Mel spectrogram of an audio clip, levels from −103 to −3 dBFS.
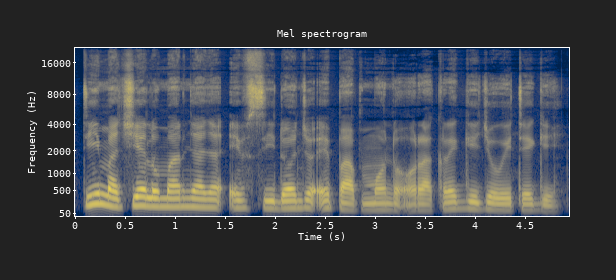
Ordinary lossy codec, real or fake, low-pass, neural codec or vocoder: none; real; none; none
